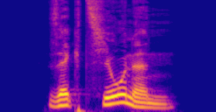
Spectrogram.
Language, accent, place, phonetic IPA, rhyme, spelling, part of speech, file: German, Germany, Berlin, [zɛkˈt͡si̯oːnən], -oːnən, Sektionen, noun, De-Sektionen.ogg
- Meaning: plural of Sektion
